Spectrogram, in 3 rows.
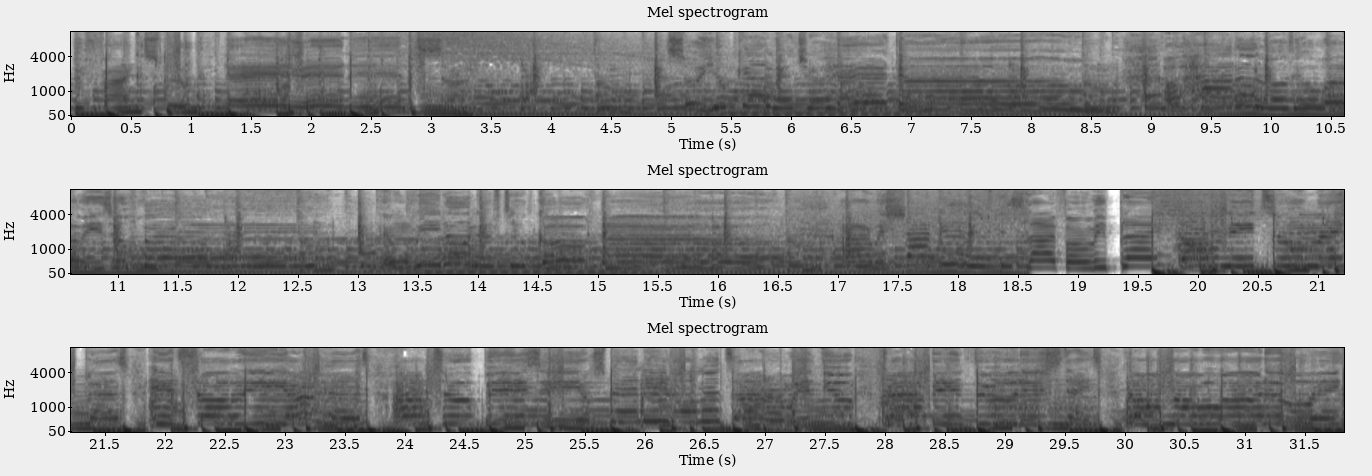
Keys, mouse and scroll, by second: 1.2 click, 2.8-3.8 middle drag, 4.0 click, 4.6 ctrl+a, 7.9-9.2 drag, 9.8-10.7 middle drag, 12.1 click, 12.4-13.0 scroll down 2, 13.0-13.8 scroll up 3, 13.9-14.4 shift+middle drag, 16.2-16.5 shift+middle drag, 17.3 shift+d, 19.2 click, 20.6 click, 22.2 click, 24.5 click, 26.4-27.3 scroll down 3, 28.2-31.3 drag, 31.7 shift+middle drag.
